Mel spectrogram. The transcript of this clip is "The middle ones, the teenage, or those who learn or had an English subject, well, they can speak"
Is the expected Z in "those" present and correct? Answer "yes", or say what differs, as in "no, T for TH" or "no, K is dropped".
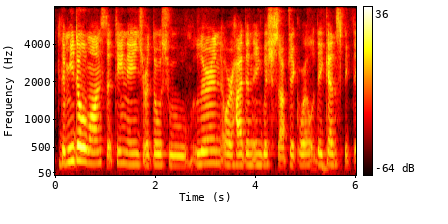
no, S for Z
